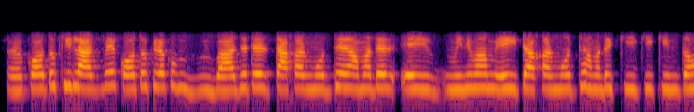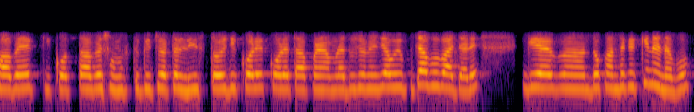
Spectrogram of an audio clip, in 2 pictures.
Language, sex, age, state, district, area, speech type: Bengali, female, 30-45, West Bengal, Darjeeling, urban, conversation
